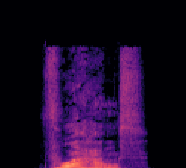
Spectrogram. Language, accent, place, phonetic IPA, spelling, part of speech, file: German, Germany, Berlin, [ˈfoːɐ̯haŋs], Vorhangs, noun, De-Vorhangs.ogg
- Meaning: genitive singular of Vorhang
